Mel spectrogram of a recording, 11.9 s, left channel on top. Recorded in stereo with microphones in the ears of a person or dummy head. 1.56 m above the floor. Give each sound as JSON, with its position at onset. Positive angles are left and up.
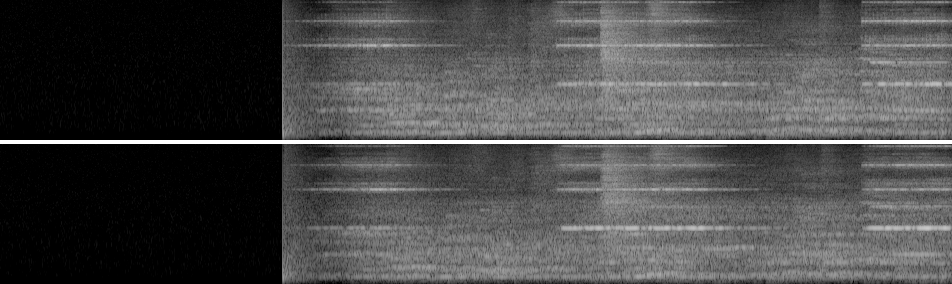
{"t": 3.5, "sound": "a phone ringing", "side_deg": 15, "distance_m": 0.5}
